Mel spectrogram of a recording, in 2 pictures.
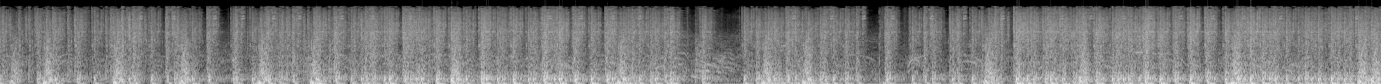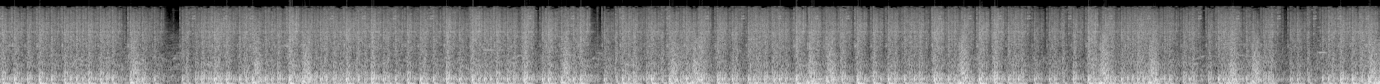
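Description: Rapid bursts of automatic gunfire ring out close by, over and over.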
